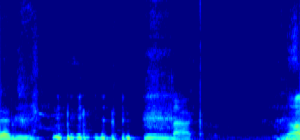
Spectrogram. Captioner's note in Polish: śmiech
